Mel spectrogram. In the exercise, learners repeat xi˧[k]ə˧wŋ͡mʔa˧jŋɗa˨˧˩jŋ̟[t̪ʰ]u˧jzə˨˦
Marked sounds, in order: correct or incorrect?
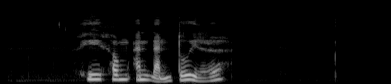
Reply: incorrect: x, incorrect: t̪

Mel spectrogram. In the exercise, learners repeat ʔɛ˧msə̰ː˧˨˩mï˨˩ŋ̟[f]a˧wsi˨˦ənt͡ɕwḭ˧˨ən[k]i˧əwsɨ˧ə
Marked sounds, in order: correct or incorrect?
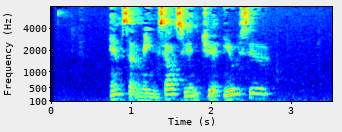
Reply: incorrect: s, incorrect: ʔ

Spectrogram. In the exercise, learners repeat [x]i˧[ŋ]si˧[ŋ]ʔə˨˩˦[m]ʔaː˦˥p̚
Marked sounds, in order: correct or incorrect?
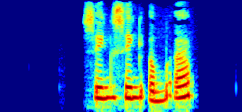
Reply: incorrect: s, correct, correct, correct

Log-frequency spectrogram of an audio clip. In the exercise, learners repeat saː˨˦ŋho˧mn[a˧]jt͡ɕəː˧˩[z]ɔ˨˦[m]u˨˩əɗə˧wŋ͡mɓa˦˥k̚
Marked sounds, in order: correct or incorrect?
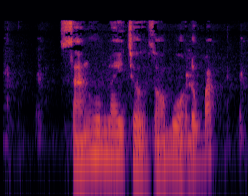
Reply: correct, correct, correct

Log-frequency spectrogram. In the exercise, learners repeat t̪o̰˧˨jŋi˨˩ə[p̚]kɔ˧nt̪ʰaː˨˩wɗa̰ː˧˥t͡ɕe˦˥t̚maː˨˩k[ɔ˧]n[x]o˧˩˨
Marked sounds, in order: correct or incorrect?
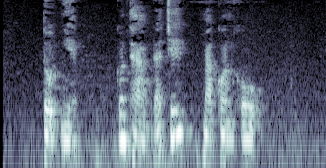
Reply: correct, incorrect: ɔ˨˩, correct

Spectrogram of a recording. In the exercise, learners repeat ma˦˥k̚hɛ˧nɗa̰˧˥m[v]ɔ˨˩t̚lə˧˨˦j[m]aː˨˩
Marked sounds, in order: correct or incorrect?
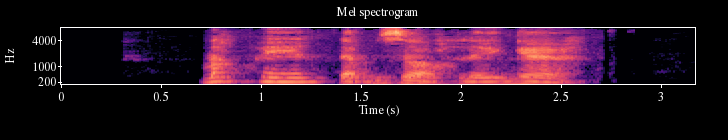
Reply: incorrect: z, incorrect: ŋ

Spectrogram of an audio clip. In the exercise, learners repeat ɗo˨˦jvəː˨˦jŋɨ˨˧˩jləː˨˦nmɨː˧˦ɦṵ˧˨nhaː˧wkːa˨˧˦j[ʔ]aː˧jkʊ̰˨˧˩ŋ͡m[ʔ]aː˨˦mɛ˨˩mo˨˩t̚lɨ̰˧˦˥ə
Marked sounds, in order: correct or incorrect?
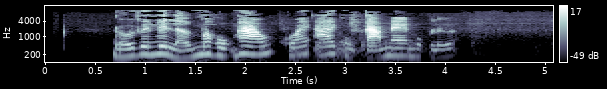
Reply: correct, incorrect: k

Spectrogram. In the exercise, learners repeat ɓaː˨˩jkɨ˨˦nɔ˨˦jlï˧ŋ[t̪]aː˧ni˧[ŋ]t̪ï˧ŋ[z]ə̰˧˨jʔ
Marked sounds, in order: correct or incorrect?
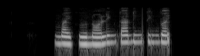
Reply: correct, correct, incorrect: v

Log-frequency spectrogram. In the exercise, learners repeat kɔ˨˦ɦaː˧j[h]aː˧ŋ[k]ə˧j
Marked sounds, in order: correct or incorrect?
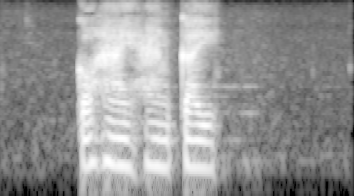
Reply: correct, correct

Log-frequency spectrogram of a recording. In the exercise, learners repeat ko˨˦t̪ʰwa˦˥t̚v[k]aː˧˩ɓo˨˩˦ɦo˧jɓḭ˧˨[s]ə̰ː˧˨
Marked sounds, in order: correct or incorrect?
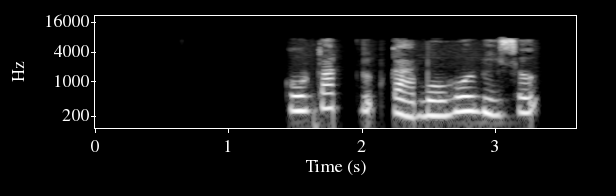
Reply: correct, correct

